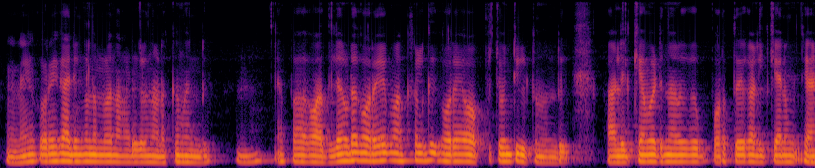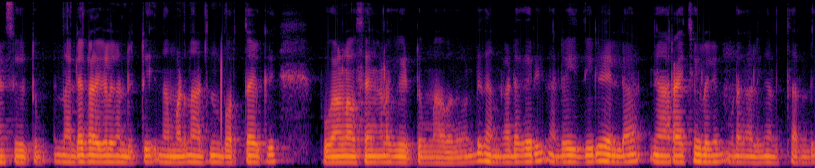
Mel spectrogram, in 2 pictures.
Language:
Malayalam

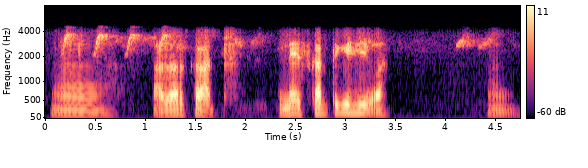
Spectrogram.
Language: Santali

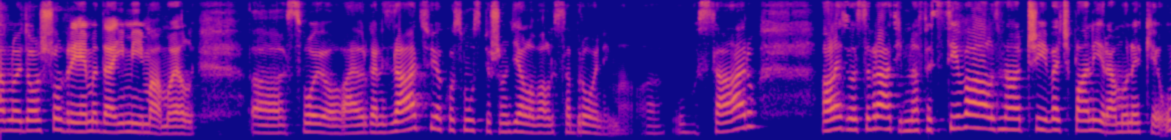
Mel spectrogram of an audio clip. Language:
Croatian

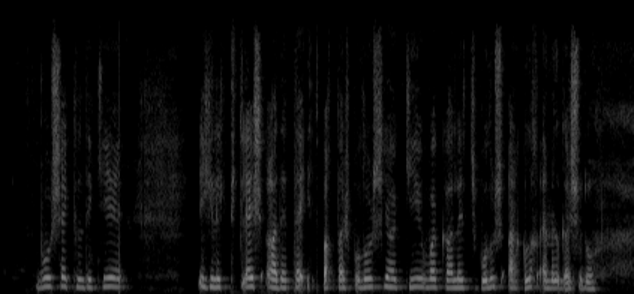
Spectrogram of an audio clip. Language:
Uyghur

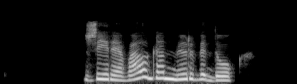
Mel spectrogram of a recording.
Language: Western Mari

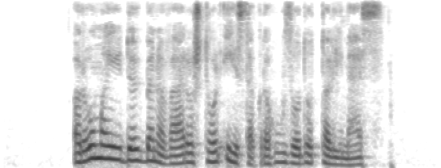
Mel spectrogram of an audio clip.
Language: Hungarian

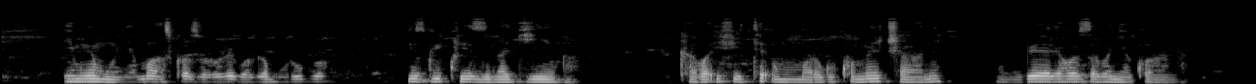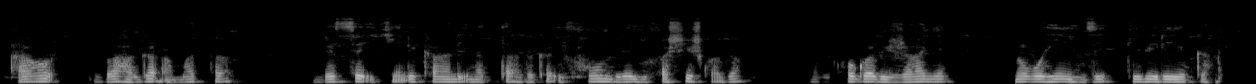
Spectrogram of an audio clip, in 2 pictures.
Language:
Kinyarwanda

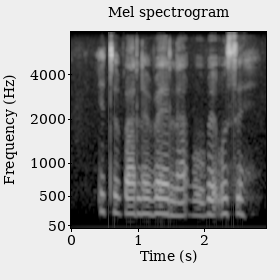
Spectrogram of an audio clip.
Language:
Northern Sotho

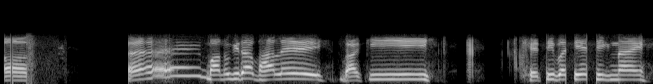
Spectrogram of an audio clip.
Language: Assamese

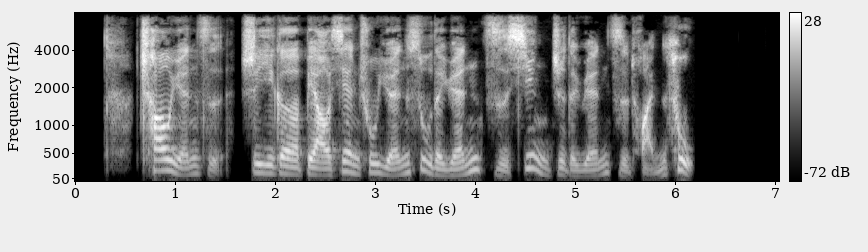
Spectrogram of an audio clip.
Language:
Chinese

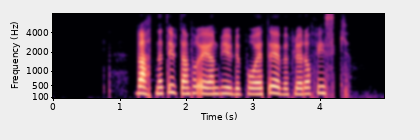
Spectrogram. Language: Swedish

